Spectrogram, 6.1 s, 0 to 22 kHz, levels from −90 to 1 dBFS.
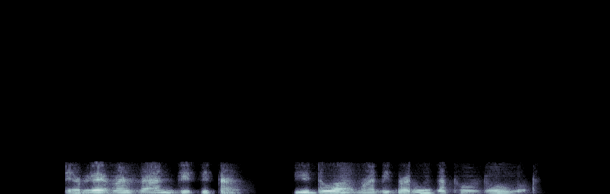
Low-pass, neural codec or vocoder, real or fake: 3.6 kHz; codec, 44.1 kHz, 0.9 kbps, DAC; fake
